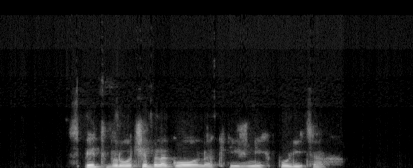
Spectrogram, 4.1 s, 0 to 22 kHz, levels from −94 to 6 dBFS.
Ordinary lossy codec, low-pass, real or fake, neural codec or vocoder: Opus, 24 kbps; 19.8 kHz; real; none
